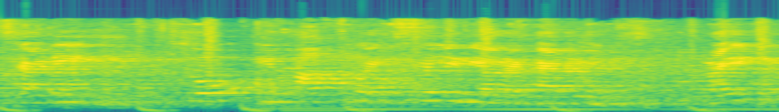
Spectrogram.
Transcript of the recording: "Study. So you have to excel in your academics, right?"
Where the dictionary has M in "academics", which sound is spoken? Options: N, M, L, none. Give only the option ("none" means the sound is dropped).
none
